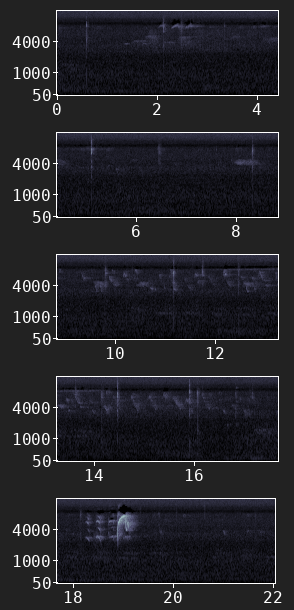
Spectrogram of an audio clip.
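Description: Woodland birds calling faintly, with scattered short high chirps over a faint steady hiss. A brief, louder burst of high calls comes near the end.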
